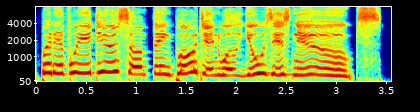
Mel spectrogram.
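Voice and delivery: cartoonishly high put-on worry; mock fretting objector. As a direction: mimic a fearful naysayer in a squeaky, held-up pitch. Mocks fearful objection to acting.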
